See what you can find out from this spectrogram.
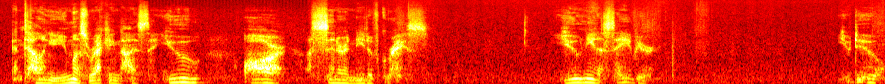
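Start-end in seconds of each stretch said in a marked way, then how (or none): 0.1-4.3 soft whispered plea; hushed pleading whisper. Acted. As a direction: whisper it close, like a confession. Intimate appeal whispered.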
